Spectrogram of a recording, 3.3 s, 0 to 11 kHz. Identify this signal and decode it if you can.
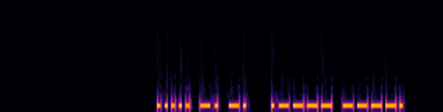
Morse code, heard as a keyed tone, about 46 wpm, 700 Hz. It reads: 5NN 19
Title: CQ WW DX Contest Exchange Encore - 45wpm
